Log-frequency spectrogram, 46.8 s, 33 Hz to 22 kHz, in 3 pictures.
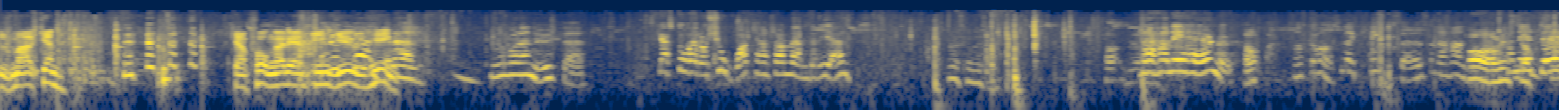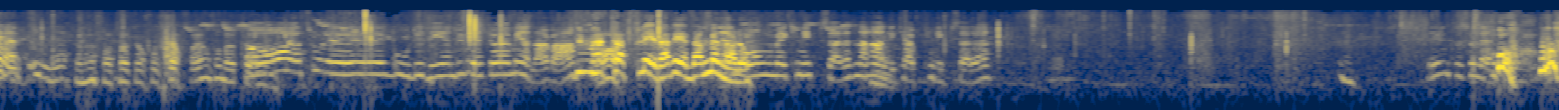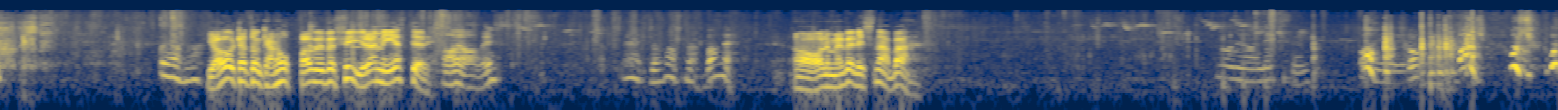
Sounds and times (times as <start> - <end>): Outside, rural or natural: 0.0 - 46.7.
